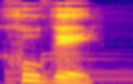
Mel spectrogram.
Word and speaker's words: jugué: Jugué. Jugaste. Jugó. Jugó. Notice there's a change in the yo form from G to GU before E to preserve the hard G or G sound.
